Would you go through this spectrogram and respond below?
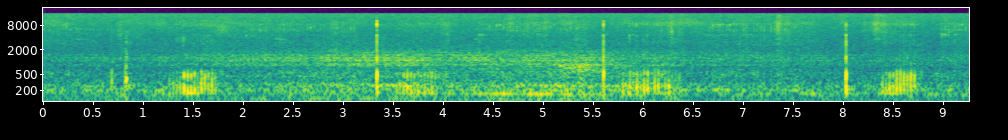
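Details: Heliana, a pet cat, purring loudly just before bedtime: a soft, low, steady rumble that swells into fuller pulses about every two seconds, with a few sharp faint clicks in between.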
